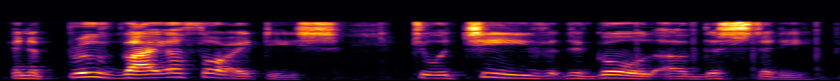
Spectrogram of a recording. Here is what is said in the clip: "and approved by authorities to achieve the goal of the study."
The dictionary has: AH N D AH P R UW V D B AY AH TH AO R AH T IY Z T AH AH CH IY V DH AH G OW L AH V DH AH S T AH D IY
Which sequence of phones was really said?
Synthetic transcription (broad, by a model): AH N AH P R UW V D B AY AH TH AO R AH T IY Z T AH AH CH IY V DH AH G OW L AH V DH AH S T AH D IY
